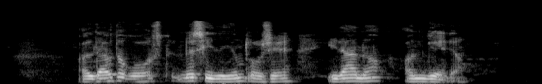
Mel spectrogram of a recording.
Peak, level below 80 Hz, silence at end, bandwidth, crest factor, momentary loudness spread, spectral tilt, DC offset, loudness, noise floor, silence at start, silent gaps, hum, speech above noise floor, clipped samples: -4 dBFS; -62 dBFS; 0.75 s; 8 kHz; 16 dB; 12 LU; -5 dB/octave; under 0.1%; -20 LUFS; -72 dBFS; 0.8 s; none; none; 52 dB; under 0.1%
